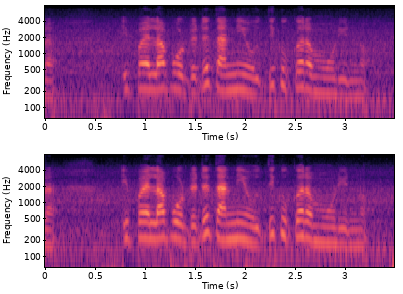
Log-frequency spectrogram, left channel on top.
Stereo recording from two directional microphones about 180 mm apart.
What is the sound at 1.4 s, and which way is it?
Speech, 50° left (ahead or behind).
